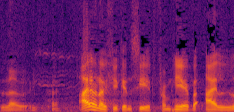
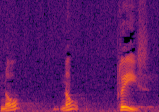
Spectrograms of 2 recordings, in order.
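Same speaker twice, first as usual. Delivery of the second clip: high-pitched begging refusal; acted-out monkey's plea; mock pleading; 10 semitones higher than usual. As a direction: plead your way out of it, playfully. Monkey pleads with God in joke.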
